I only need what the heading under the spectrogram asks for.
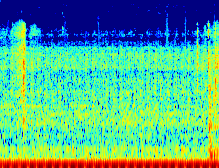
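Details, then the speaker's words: Used VW just started: heavy low idle with a loose, uneven rattle about two pulses a second; owner suspects flywheel, likely needs clutch and flywheel; rattle at idle. "She starts up. I can hear that flywheel rattle. Probably hear it yourself."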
